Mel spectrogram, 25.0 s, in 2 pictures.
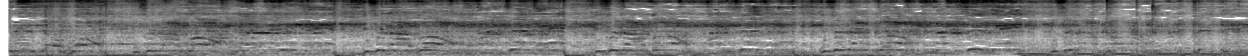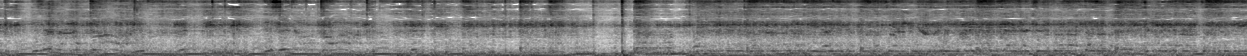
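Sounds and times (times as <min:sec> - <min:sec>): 
MIDI music: 0:00.1 - 0:24.9.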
